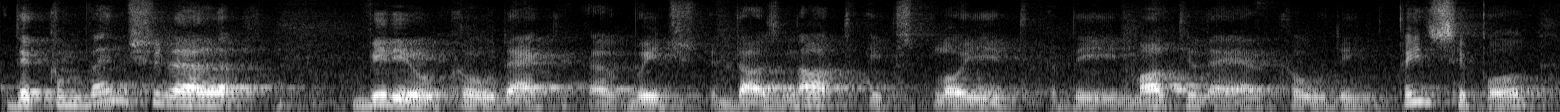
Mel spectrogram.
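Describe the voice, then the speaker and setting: A man's voice: mid-range voice, mellow. Echoey older man lecturing. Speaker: academic lecturer, professor. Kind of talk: technical academic lecture. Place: large lecture hall. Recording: echoey hall with long reverb, background noise.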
